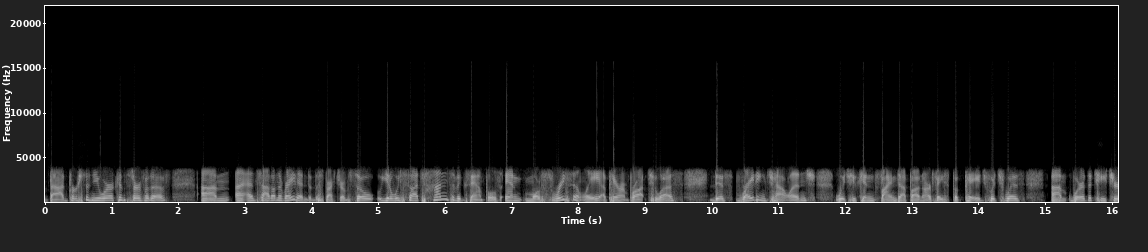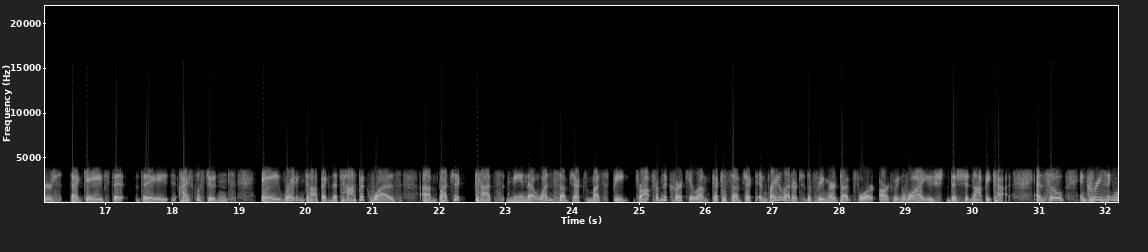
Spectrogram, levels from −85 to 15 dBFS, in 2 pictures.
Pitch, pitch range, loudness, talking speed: 210 Hz, 185-240 Hz, -23 LUFS, 185 wpm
